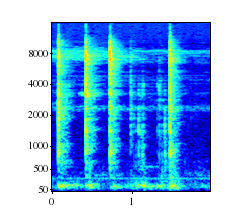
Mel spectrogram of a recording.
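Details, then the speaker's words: Philips blender speed selector knob turned by hand: crisp separate clicks about four in two seconds; detents engaging normally, whereas turning silently or slipping would mean a broken switch. "Oke seperti ini ini kalau normal diputar dia berbunyi seperti ini"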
